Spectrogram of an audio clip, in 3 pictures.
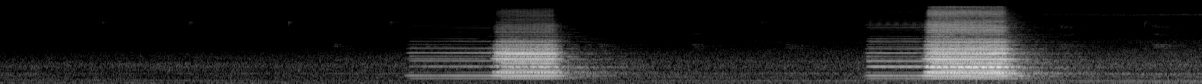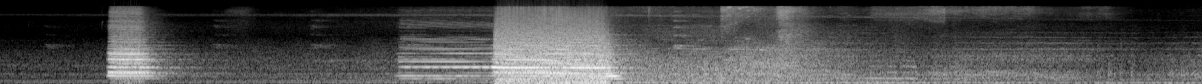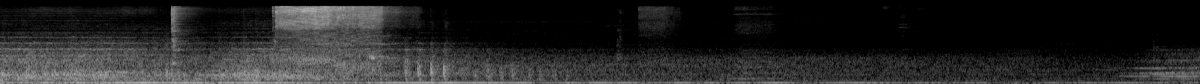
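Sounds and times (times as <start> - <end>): train coaches rumbling by: 1.3 - 36.0
train horn blasts: 4.0 - 6.4, 8.6 - 10.8, 13.0 - 14.1, 15.9 - 21.6, 35.2 - 36.0.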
